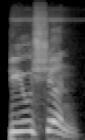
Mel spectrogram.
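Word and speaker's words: tuition: यहाँ देखो क्रूज, इसे पढ़ रहे हैं क्रूज, और इसे क्या पढ़ रहे हैं, ट्यूशन, ट्यूशन, हमारा यू आई देखो, ट्यूशन, यू की आवाज आ रही है, ट्यूशन।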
